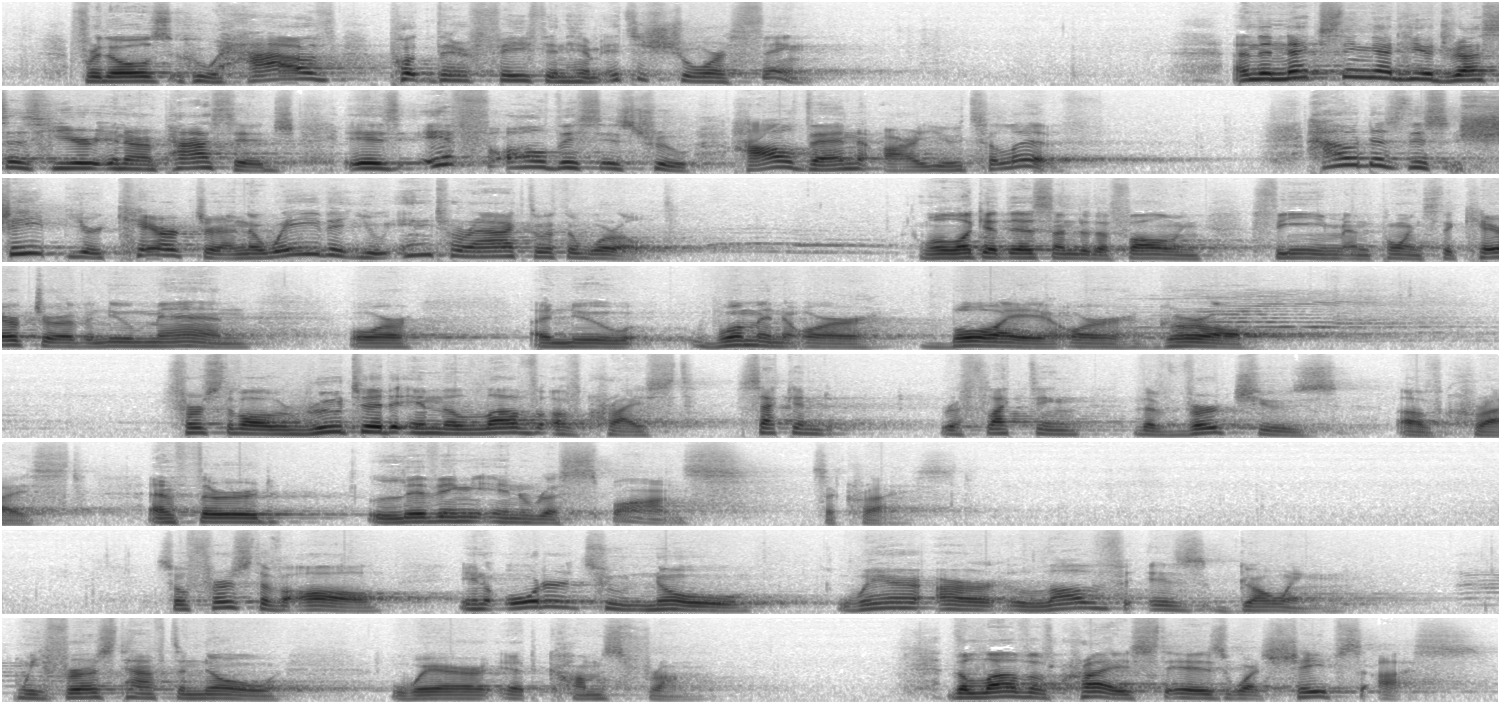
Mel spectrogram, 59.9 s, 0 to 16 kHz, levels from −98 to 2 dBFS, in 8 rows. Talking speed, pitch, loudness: 125 wpm, 155 Hz, -22 LUFS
